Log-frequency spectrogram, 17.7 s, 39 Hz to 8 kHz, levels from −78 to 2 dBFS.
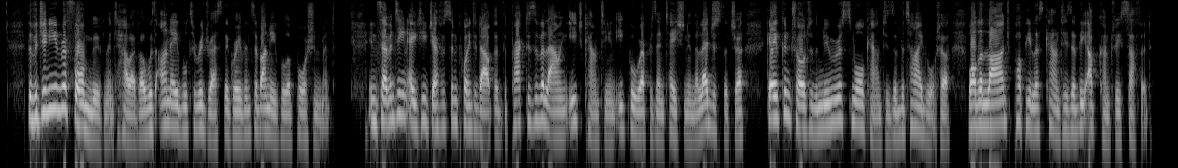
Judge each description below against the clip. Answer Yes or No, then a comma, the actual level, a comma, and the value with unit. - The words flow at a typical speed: Yes, average, 175 wpm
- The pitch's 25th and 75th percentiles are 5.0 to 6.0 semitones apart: Yes, wide, 5.6 semitones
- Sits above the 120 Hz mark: Yes, medium, 140 Hz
